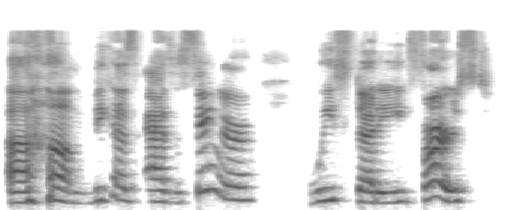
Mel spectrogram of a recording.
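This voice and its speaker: An American woman opera singer being interviewed, talking about her work in an earnest, warm and emphatic way. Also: on the high side, animated, a little slow. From United States.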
